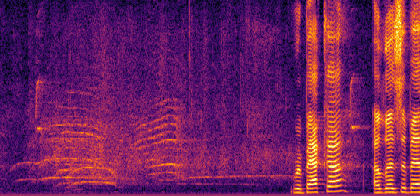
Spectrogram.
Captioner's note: audience applauds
